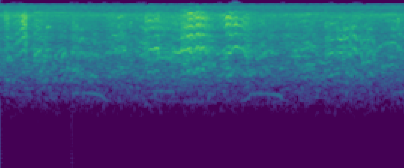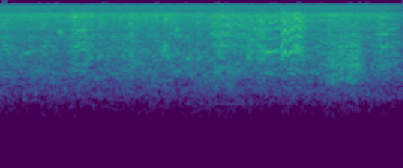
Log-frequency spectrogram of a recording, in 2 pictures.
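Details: A flock of Red-bellied macaws (Orthopsittaca manilatus) calls in a dense, overlapping chatter of harsh, high screeches and squawks that runs throughout without pause.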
